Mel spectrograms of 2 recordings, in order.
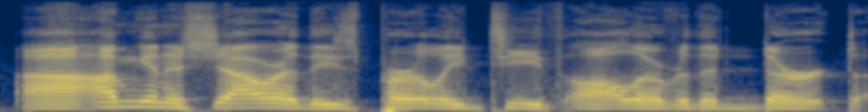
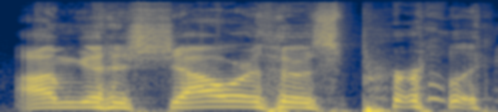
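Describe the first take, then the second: First: Said in the usual way. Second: Reading "I'm gonna shower those pearly" but breaking into laughter; can't get through "pearly" for laughing. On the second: Real, not acted. First take broken by laughter.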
